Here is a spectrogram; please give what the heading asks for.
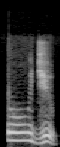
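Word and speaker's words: tujuh: which is tu so Indonesian U is actually pronounced as a double O in English.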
